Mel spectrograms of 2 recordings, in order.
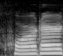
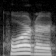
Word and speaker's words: quarter: 네, 다음은요, 워 소리 빼고 quarter이라고 발음하는 거예요. 네, 천천히 하겠습니다. It's quarter to ten.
